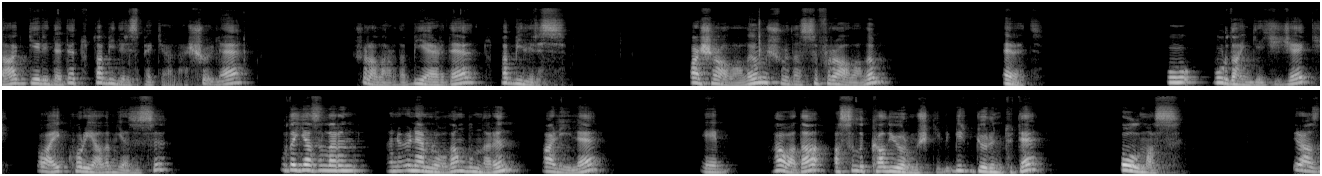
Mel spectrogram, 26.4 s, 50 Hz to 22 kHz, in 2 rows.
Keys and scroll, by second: 2.1 g, 6.1 shift+Left, 7.5 0, 23.6 g, 25.9 s.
